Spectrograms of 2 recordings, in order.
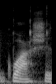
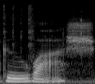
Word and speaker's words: gouache: in that gouache wash actually gouache is sometimes pronounced goo wash or I don't know but I like to call it gouache it just sounds fun now I'm going in with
